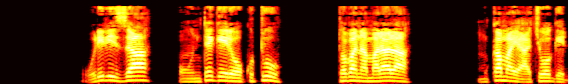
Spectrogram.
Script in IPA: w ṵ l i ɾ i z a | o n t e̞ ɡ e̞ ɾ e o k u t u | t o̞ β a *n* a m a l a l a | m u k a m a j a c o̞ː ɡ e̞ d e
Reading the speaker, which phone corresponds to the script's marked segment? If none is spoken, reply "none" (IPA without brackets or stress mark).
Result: n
